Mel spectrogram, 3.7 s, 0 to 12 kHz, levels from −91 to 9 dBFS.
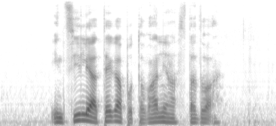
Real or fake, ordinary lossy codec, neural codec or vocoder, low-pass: fake; none; codec, 24 kHz, 3.1 kbps, DualCodec; none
